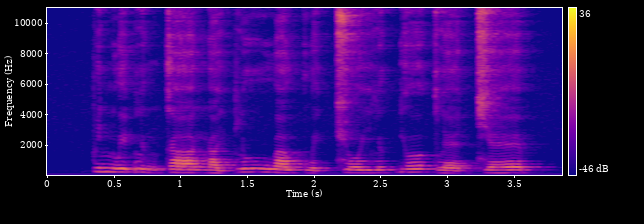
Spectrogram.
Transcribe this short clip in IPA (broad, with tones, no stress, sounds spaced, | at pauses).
p i˥˩ n w e˥˩ ʔ l ɯ˩˦ ŋ k aː˧ ŋ a˩˦ j p l uː˥˩ w a˧ w k w e˨˩ k̚ t͡ɕ oː˧ j l ɯ˦˥ k̚ j ɤː˥˩ k l ɛː˨˩ t̚ t͡ɕ ɛː˦˥ p̚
